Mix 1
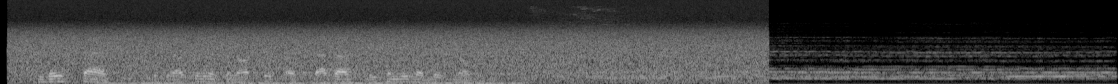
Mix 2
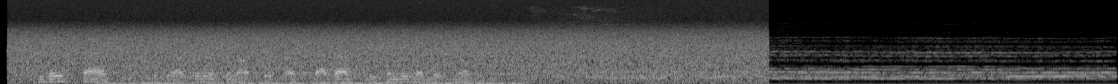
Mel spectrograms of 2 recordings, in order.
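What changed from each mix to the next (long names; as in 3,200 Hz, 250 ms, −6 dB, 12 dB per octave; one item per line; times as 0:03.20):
speech: add high-frequency loss of the air 460 metres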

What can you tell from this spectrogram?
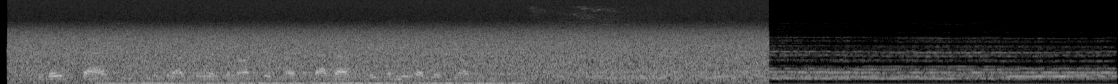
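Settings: speech: add high-pass filter 270 Hz 24 dB per octave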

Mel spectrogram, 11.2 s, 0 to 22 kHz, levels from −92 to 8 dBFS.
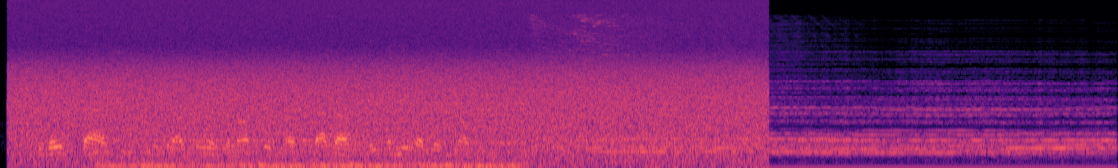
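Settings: second sound: send +10.5 dB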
